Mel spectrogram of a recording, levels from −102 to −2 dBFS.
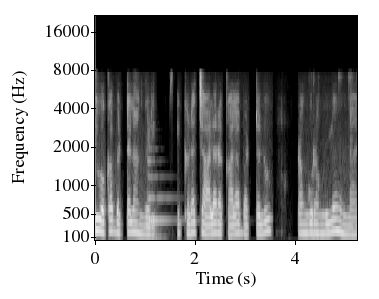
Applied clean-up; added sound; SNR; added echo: none; Bowed string instrument; 16 dB; none.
